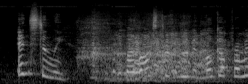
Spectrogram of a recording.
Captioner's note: audience laughing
